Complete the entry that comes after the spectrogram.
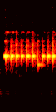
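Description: A phone ringtone for an incoming call plays as a quick run of about eleven bright electronic pulses in steady rhythm, clear and close, with no voices over it.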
